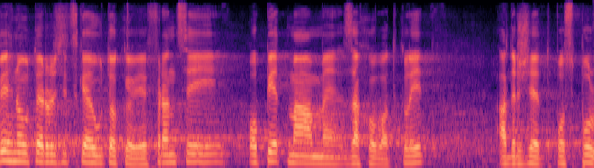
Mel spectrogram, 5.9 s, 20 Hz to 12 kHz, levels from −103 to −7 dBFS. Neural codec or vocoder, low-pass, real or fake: vocoder, 44.1 kHz, 128 mel bands every 512 samples, BigVGAN v2; 10.8 kHz; fake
